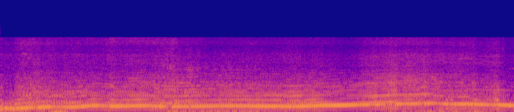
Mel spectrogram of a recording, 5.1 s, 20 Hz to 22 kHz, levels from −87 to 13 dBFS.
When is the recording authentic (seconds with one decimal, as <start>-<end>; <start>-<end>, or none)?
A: 0.0-5.1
